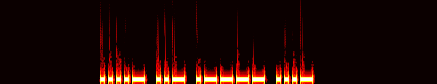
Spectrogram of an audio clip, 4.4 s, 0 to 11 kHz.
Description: Morse code, heard as a keyed tone, about 29 wpm, 690 Hz. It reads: 4U1V
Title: Four Challenging Letter-Number Combinations 30wpm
